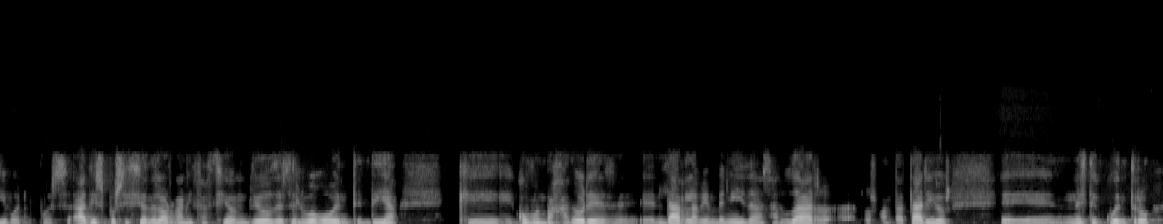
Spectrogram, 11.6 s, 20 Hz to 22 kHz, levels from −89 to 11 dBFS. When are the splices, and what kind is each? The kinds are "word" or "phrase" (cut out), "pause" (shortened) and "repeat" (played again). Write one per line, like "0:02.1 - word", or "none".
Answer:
none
